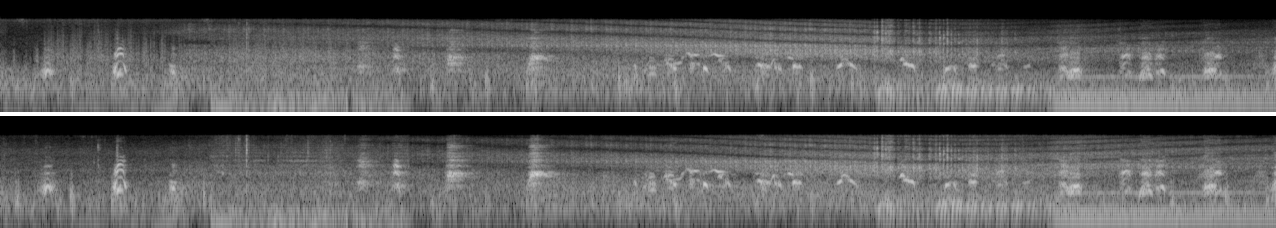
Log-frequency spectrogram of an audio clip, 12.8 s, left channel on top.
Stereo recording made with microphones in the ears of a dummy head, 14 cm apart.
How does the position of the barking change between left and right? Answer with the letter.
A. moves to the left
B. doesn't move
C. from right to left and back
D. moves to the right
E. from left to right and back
B.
